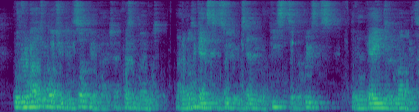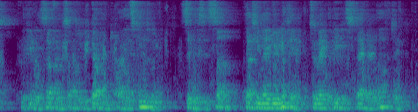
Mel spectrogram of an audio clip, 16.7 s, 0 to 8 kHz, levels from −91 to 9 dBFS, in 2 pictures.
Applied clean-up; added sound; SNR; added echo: neural separator model SepFormer DNS4.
